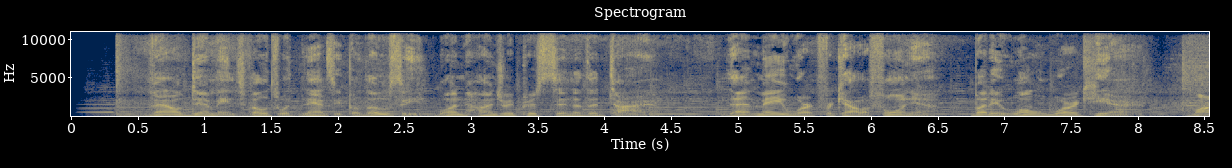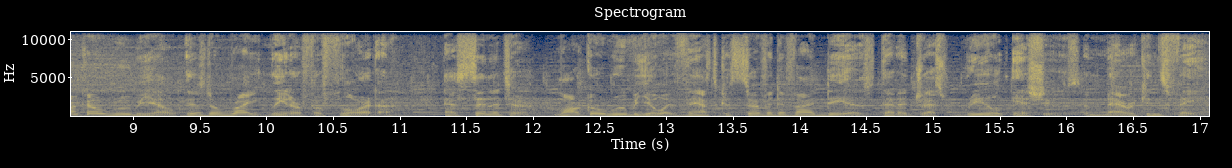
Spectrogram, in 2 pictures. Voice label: Republican Voiceover, Male; Political GOP Voices English MALE

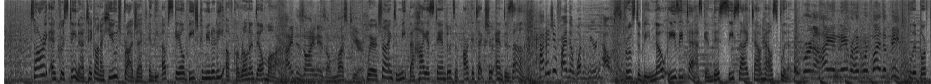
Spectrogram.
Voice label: Promo, Female Voice Over

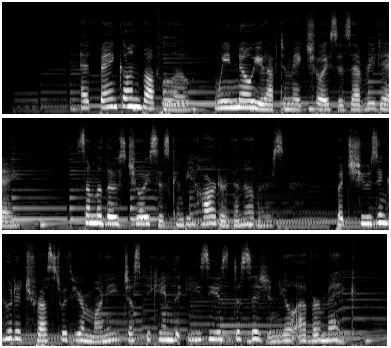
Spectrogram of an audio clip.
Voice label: Commercial, Female Voice Over

